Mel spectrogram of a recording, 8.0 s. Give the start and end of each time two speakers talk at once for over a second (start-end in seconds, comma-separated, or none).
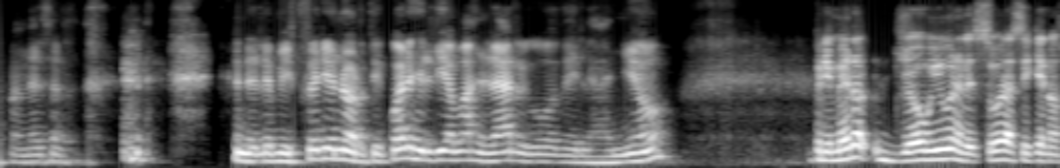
none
